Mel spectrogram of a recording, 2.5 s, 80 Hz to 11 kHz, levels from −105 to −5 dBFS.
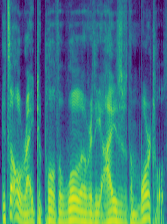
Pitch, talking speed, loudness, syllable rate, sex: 105 Hz, 310 wpm, -15 LUFS, 6.2 syllables/s, male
